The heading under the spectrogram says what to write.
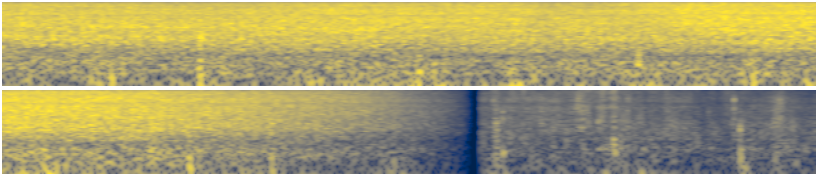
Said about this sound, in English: The forest around here is pretty damn dense. Yeah. And it's like on a crazy steep cliff. And just coming down from that cliff is this torrent of water falling down black rock, like steps, down to a bridge. It's beautiful.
